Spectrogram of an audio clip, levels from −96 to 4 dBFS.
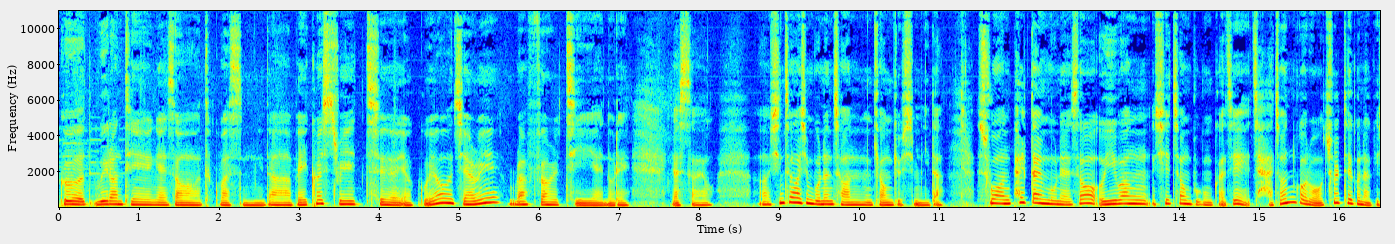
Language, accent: Korean, native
